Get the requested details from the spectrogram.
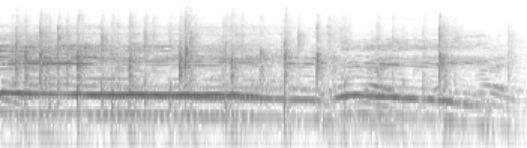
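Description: A stretch of quick, uneven hand clapping from several people, with voices cheering and whooping loudly over it the whole time.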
